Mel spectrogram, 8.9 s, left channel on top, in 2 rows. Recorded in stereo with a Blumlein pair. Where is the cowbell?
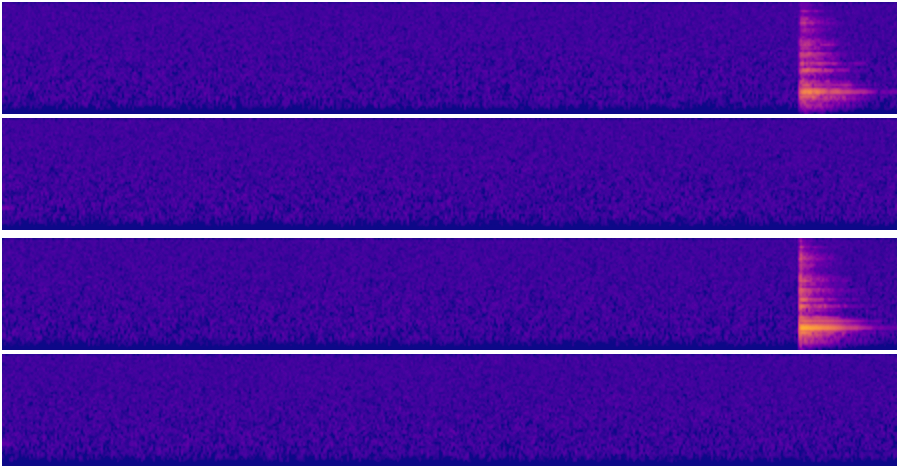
55° right, 0.6 m.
